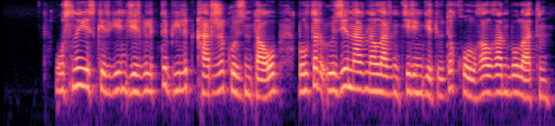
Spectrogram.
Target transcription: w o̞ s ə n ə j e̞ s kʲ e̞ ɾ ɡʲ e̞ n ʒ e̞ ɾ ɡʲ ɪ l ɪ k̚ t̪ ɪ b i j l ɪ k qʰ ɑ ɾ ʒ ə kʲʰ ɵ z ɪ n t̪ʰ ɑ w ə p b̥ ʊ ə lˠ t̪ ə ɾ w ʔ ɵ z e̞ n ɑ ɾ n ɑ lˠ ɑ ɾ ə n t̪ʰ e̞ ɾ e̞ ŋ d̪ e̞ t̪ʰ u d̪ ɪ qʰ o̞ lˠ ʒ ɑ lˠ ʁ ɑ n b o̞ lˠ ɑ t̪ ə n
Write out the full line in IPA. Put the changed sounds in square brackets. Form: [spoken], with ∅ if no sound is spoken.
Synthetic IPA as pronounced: w o̞ s ə n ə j e̞ s kʲ e̞ ɾ ɡʲ e̞ n ʒ e̞ ɾ ɡʲ ɪ l ɪ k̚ t̪ ɪ b i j l ɪ k qʰ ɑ ɾ ʒ ə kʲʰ ɵ z ɪ n t̪ʰ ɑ w ə p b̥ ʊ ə lˠ t̪ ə ɾ w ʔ ɵ z e̞ n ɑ ɾ n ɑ lˠ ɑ ɾ ə n t̪ʰ e̞ ɾ e̞ ŋ d̪ e̞ [t̪] u d̪ ɪ qʰ o̞ lˠ [ʁ] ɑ lˠ ʁ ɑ n b o̞ lˠ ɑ t̪ ə n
